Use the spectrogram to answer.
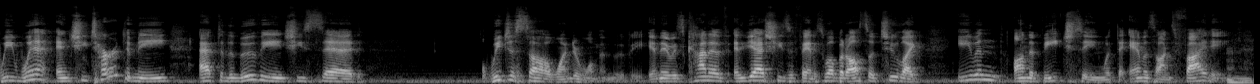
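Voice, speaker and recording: A man with an American accent talks fairly quickly with lively intonation. Music plays in the background. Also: fairly high pitch for a man. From southern Oklahoma. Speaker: film podcast panelist. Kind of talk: casual chat.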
